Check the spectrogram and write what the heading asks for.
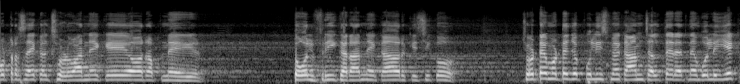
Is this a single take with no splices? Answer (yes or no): yes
